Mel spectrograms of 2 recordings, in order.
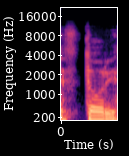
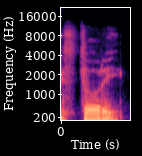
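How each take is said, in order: First: "story" with a lisped, hissing start; Zakir's story. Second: Said in the usual way. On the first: Shown as a demonstration. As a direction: lisp the s in "story". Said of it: "When Zakir Naik, he speak, he don't say story". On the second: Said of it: "You cannot say story".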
